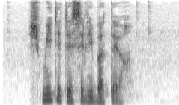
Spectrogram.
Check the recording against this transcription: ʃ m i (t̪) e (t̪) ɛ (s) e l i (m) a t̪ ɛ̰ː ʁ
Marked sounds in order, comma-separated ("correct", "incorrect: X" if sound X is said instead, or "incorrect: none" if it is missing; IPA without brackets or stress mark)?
correct, correct, correct, incorrect: b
